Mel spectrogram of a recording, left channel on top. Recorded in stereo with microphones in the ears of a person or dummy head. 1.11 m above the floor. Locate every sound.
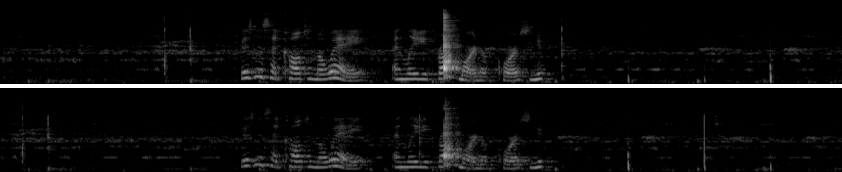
2.4 s a woman speaking: 50° left (ahead or behind), 3 m; by 5.4 s 25° left (ahead or behind), 1.9 m
4.4 s dripping: 40° left (ahead or behind), 1.3 m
